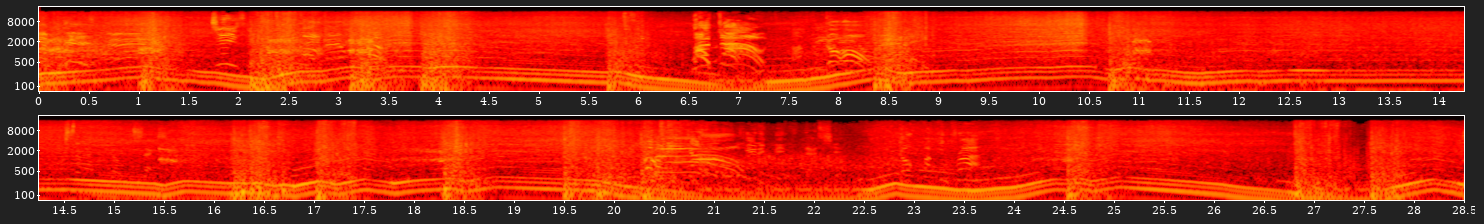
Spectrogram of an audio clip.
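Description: A motorcycle engine revs up and down, rising and falling in pitch.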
